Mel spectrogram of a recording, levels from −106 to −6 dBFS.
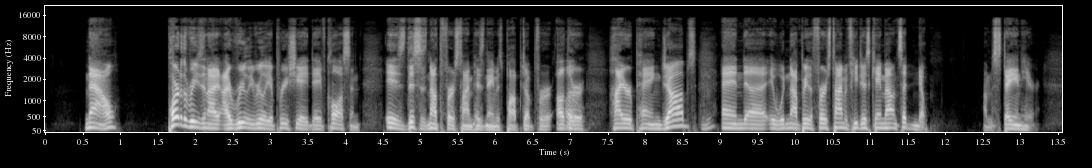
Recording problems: none

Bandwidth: 14.5 kHz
